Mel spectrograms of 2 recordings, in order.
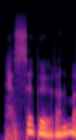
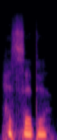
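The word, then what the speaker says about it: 헤세드 (חסד): 여기서 인자하심이라는 말은 히브리 말의 헤세드라는 말입니다. 이 단어는 꼭 기억세포에 넣어두시기 바랍니다. 헤세드. 헤세드. 그게 히브리 발음인데요.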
